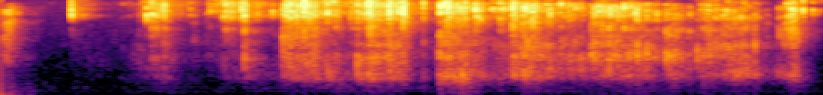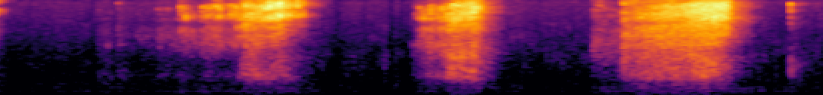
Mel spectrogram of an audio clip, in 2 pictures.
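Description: Fingertips and short painted nails scratch and brush across the flip-sequin unicorn cover of a solid, notebook-sized diary held upright, flipping the sequins. A bright, crackly, papery rustle runs almost continuously for about four seconds, then stops and returns as three shorter brushing bursts separated by silence. The sound is quiet and mostly high-pitched, with little low end.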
